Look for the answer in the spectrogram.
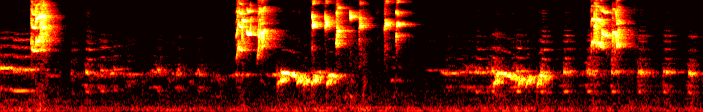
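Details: Local zebra dove singing warbled coo phrases among a dense series of sharp, rapid high chirps and twitters.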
